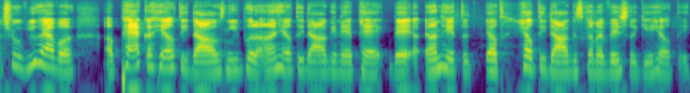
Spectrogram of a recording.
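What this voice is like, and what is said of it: Southern US accent. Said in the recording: “our southern accent. Why do we talk like this?”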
